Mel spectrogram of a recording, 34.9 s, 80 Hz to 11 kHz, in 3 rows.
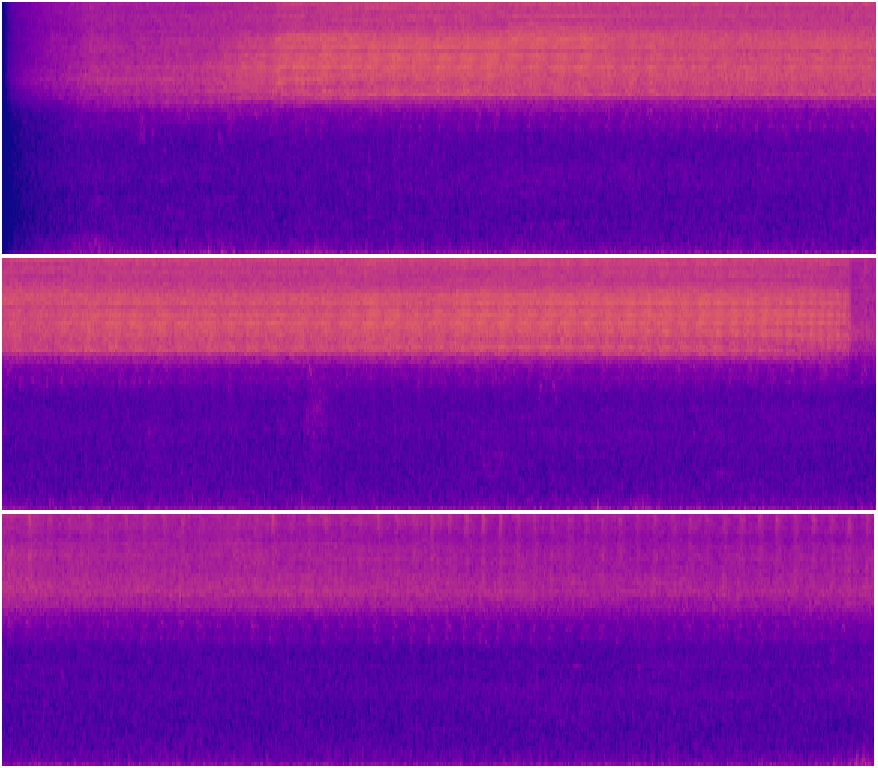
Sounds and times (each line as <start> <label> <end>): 0.1 Cicada sounds 34.9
